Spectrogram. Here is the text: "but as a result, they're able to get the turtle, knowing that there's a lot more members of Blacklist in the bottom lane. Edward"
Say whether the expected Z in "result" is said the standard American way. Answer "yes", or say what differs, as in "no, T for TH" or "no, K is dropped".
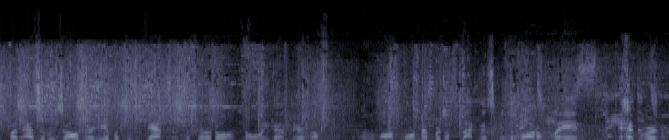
yes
